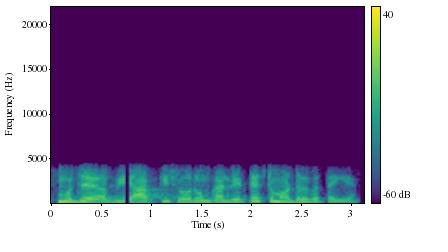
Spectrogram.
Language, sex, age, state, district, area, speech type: Hindi, female, 18-30, Rajasthan, Jodhpur, urban, conversation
